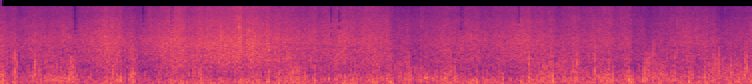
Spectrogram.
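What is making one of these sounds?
Small waves wash onto a shore.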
